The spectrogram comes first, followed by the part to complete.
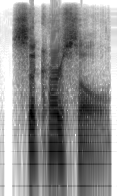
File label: "succursal", American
